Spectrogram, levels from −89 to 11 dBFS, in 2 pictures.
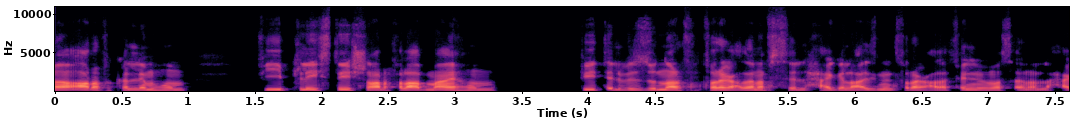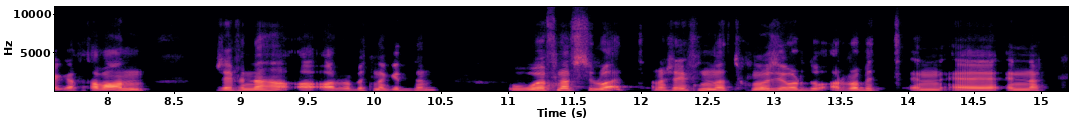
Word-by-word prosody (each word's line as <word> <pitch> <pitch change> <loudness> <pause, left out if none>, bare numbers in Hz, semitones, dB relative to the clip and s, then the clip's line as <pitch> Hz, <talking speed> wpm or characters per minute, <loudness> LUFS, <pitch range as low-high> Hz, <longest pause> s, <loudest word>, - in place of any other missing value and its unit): أعرف 125 +2 +6
أكلّمهُم، 120 -1 -5 0.5
في 140 0 -4
PlayStation 135 -1 -3
أعرف 120 0 +4
ألعب 115 -2 +7
معاهم، 115 +1 +2 0.6
في 130 - -2
تلفزيون 120 -1 -6
نعرف 120 -1 +4
أنتفرّج 130 0 +3
على 115 -1 +3
نفْس 125 - -3
الحاجة 115 +2 -4
لو 115 -3 0
عايزين 110 +4 -1
نتفرج 115 -1 -1
على 105 - -2
فيلم 115 -2 -5
مثلًا 115 - -4
والّا - - -7
حاجة. - - -3
فطبعًا 155 +1 +5 0.5
شايف 160 0 -2
إنّها 155 +1 +3
قَ - - -7
قرّبِتنا 125 +3 -1
جدًا، 145 - -8 0.6
وفي 175 +9 +1
نفْس 210 -4 +1
الوقت 295 - +1
أنا 135 - -2
شايف 180 +4 -4
إن 150 -5 0
التكنولوجيا 155 +4 -2
برضه 175 +1 -1
قرّبت 175 +2 -1 0.2
إن، 120 0 -5
آآ، 115 0 +1
إنّك 115 0 -3
125 Hz, 160 wpm, -24 LUFS, 120-155 Hz, 0.6 s, ألعب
